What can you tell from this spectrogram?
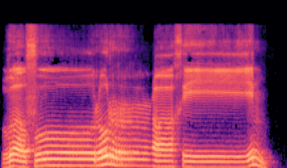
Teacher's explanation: Fa dumah wau sukun mad thobi'i panjang dua harakat.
